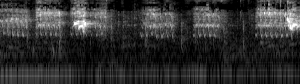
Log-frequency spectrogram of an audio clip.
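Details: Baby parrot calling while being fed: harsh, buzzy rasping bursts about half a second long, repeated in a broken series with short gaps, a few sharper squeaks mixed in.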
